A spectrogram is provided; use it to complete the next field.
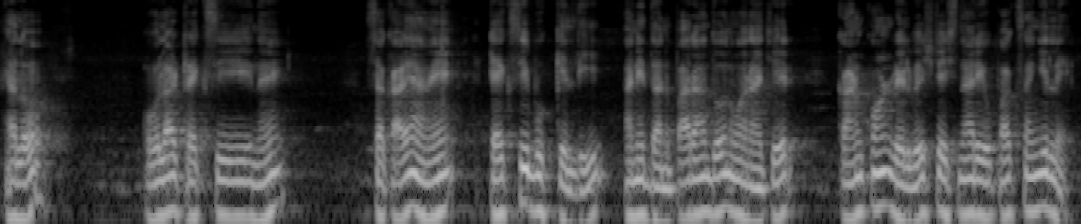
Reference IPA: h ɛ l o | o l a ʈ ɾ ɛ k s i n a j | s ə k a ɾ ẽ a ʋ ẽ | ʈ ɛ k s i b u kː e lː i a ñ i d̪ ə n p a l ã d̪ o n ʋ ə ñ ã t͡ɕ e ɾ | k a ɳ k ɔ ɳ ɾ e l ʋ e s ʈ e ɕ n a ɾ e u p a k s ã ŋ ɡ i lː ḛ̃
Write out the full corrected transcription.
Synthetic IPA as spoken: h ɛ l o | o l a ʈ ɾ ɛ k s i n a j | s ə k a ɭ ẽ a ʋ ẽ | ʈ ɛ k s i b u kː e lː i a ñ i d̪ ə n p a ɾ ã d̪ o n ʋ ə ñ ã t͡ɕ e ɾ | k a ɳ k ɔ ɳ ɾ e l ʋ e s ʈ e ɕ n a ɾ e u p a k s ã ŋ ɡ i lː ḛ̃

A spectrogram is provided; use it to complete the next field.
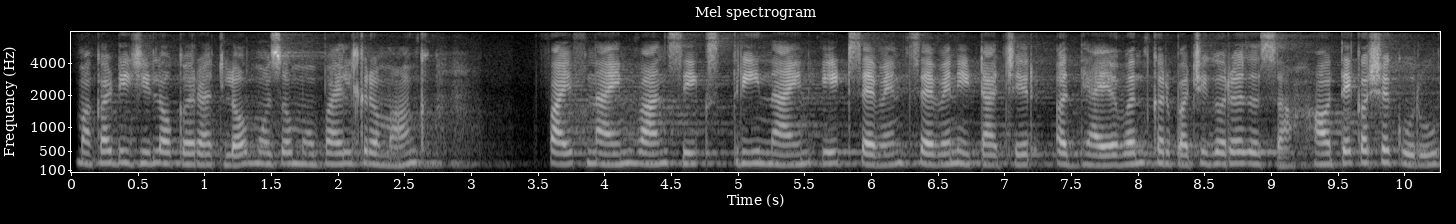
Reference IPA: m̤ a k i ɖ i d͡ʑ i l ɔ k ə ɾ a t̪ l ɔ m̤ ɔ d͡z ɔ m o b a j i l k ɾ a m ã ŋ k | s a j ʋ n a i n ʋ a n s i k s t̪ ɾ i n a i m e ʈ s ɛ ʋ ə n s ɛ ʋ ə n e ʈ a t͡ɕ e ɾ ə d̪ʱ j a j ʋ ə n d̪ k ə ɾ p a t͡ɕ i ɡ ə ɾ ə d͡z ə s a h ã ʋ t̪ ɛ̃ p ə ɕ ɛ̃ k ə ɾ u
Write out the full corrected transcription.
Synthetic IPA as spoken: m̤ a k a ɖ i d͡ʑ i l ɔ k ə ɾ a t̪ l ɔ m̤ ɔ d͡z ɔ m o b a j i l k ɾ ə m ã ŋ k | f a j ʋ n a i n ʋ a n s i k s t̪ ɾ i n a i n e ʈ s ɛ ʋ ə n s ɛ ʋ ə n e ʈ a t͡ɕ e ɾ ə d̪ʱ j a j ʋ ə n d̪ k ə ɾ p a t͡ɕ i ɡ ə ɾ ə d͡z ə s a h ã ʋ t̪ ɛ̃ k ə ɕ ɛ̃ k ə ɾ u

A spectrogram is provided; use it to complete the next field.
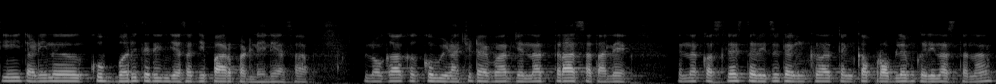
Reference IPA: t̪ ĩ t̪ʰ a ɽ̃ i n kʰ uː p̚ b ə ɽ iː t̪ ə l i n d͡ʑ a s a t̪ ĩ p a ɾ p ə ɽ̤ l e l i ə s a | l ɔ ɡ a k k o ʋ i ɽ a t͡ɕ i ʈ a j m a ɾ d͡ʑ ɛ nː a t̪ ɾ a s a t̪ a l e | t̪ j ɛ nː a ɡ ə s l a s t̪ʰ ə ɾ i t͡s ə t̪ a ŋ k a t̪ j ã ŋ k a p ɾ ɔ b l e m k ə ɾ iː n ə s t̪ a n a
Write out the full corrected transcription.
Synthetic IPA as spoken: t̪ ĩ t̪ a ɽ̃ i n kʰ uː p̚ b ə ɾ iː t̪ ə ɾ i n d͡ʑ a s a t̪ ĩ p a ɾ p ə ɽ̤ l e l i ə s a | l ɔ ɡ a k k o ʋ i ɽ a t͡ɕ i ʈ a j m a ɾ d͡ʑ ɛ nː a t̪ ɾ a s a t̪ a l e | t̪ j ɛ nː a k ə s l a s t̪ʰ ə ɾ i t͡s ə t̪ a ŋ k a t̪ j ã ŋ k a p ɾ ɔ b l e m k ə ɾ iː n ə s t̪ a n a

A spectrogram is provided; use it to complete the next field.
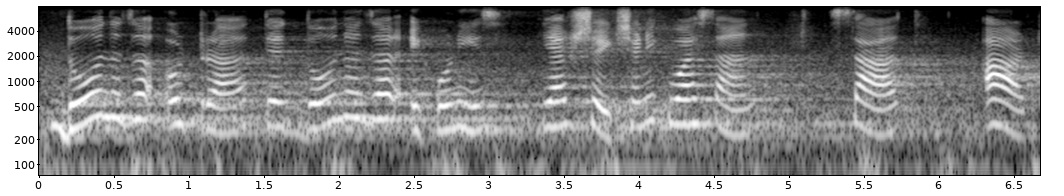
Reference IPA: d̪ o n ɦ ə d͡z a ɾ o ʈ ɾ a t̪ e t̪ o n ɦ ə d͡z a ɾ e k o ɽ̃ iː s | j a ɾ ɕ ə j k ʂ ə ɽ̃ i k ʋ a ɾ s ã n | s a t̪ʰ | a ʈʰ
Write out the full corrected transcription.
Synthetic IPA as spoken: d̪ o n ɦ ə d͡z a ɾ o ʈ ɾ a t̪ e d̪ o n ɦ ə d͡z a ɾ e k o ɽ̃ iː s | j a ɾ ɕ ə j k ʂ ə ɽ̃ i k ʋ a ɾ s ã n | s a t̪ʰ | a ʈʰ

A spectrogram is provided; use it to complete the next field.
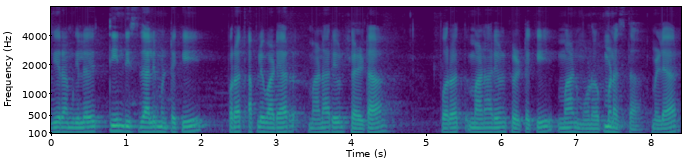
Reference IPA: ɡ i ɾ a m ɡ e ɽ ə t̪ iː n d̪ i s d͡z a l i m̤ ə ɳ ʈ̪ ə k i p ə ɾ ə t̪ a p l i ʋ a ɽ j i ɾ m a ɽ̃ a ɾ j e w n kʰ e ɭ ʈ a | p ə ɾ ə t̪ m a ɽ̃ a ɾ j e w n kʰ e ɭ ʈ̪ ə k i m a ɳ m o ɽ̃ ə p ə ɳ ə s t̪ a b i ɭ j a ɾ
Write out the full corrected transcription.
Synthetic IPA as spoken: ɡ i ɾ a m ɡ e l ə t̪ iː n d̪ i s d͡z a l i m̤ ə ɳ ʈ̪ ə k i p ə ɾ ə t̪ a p l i ʋ a ɽ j a ɾ m a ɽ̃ a ɾ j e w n kʰ e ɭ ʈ a | p ə ɾ ə t̪ m a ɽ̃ a ɾ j e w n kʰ e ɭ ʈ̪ ə k i m a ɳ m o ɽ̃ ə p ə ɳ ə s t̪ a m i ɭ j a ɾ

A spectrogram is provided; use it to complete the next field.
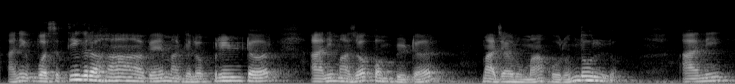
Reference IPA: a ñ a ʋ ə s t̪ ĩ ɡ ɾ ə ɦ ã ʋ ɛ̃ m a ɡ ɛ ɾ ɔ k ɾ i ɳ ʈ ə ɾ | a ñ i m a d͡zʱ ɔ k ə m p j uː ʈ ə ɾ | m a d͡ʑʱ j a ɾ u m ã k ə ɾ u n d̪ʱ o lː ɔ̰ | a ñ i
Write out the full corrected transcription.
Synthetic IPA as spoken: a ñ i ʋ ə s t̪ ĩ ɡ ɾ ə ɦ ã ʋ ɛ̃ m a ɡ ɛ l ɔ p ɾ i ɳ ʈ ə ɾ | a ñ i m a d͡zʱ ɔ k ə m p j u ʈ ə ɾ | m a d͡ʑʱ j a ɾ u m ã k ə ɾ uː n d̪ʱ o lː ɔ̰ | a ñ i

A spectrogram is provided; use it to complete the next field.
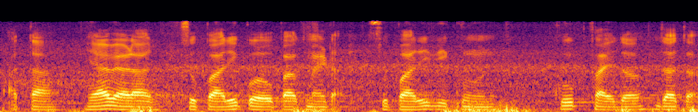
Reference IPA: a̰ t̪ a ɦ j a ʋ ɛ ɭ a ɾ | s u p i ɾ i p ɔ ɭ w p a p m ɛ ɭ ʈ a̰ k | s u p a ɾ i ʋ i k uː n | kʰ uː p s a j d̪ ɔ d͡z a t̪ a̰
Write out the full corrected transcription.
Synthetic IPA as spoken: a̰ t̪ a ɦ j a ʋ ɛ ɭ a ɾ | s u p a ɾ i p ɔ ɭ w p a k m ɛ ɭ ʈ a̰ | s u p a ɾ i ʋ i k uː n | kʰ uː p f a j d̪ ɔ d͡z a t̪ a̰

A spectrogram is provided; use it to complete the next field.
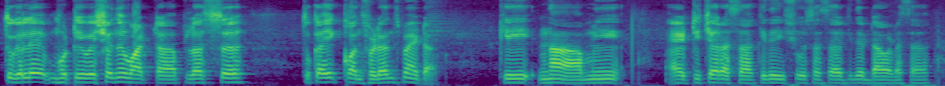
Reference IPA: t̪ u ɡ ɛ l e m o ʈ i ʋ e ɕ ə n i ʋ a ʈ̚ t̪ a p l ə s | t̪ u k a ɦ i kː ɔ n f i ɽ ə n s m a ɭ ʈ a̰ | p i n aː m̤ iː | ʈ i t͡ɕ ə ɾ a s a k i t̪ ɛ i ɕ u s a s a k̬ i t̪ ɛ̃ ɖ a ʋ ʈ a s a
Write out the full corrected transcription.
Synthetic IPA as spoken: t̪ u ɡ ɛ l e m o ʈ i ʋ e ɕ ə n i ʋ a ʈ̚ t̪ a p l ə s | t̪ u k a ɦ i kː ɔ n f i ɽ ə n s m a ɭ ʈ a̰ | k i n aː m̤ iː | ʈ i t͡ɕ ə ɾ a s a k i t̪ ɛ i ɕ u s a s a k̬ i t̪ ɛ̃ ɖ a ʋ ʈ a s a

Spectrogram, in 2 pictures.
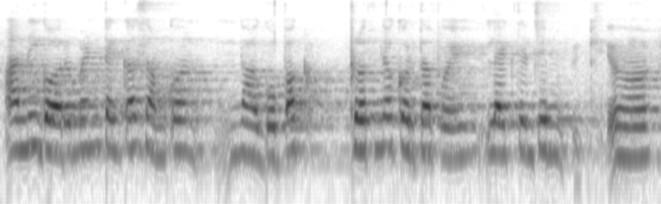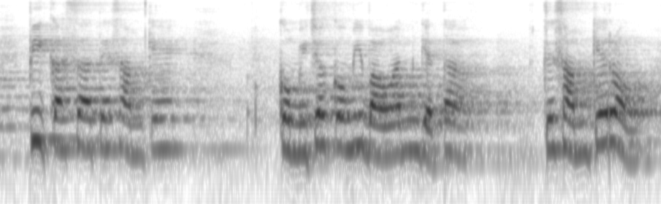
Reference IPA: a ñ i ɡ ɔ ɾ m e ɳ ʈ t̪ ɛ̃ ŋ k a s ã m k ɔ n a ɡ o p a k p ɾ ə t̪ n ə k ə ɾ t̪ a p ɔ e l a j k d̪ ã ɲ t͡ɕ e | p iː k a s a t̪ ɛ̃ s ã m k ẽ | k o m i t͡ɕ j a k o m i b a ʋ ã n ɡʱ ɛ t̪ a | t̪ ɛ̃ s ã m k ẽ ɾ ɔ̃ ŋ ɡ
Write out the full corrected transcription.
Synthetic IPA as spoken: a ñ i ɡ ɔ ɾ m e ɳ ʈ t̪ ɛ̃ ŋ k a s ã m k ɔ n a ɡ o p a k p ɾ ə t̪ n ə k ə ɾ t̪ a p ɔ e l a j k t̪ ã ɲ t͡ɕ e | p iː k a s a t̪ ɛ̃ s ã m k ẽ | k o m i t͡ɕ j a k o m i b a ʋ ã n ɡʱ ɛ t̪ a | t̪ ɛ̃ s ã m k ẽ ɾ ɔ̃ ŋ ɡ

